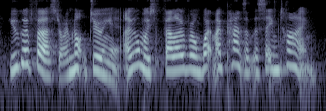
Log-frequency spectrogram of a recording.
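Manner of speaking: high, rattled, insisting; shaken protest. A narrator's reading. Seth to Kendra after nearly falling, rattled. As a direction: still shaking from the scare.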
